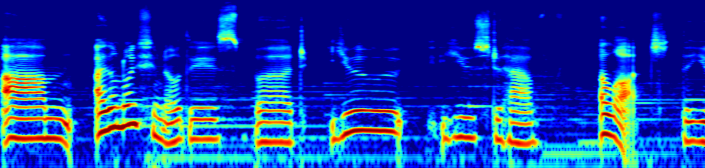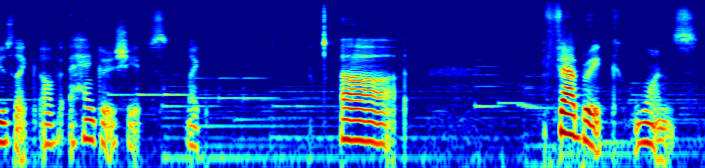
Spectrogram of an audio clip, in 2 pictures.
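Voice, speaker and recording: Low-voiced woman streamer, non-native English. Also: expressive, drawn-out words, faint music behind. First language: not English. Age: adult, grew up before handkerchiefs went paper. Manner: rambling, lots of "like" fillers. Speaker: game streamer. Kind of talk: casual commentary and reading game narration.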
